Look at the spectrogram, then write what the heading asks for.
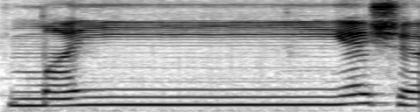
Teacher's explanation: یہ 5 الف کے برابر ہے، 4 سیکنڈ تک یہ مد لمبی کی جاتی ہے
